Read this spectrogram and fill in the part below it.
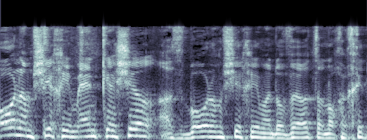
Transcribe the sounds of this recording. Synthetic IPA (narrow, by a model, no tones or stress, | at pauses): onamʃiχimenkeʃeʁa̰zbonamʃiχimad̪oveʁetano̞χeχit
